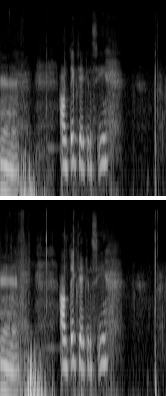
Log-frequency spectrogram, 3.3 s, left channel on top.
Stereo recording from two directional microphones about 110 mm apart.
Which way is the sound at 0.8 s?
5° left (ahead or behind).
